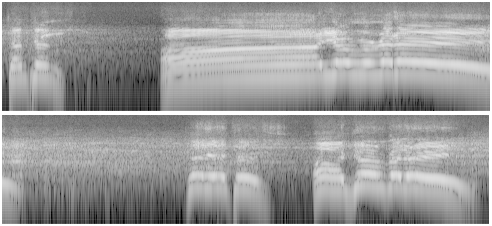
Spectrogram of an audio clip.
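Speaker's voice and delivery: slow, stretched "are you ready"; drawn-out referee call. Acted. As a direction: stretch each word out to rile the crowd. Referee starts the event.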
